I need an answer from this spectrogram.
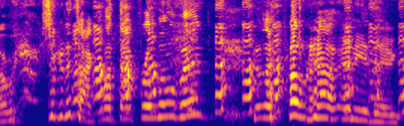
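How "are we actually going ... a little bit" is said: high-pitched, loud, fast incredulous disbelief. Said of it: "I was like".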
